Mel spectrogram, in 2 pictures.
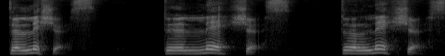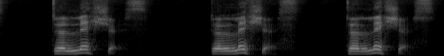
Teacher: Can you hear the stress on the second syllable there?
